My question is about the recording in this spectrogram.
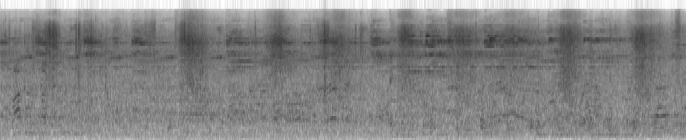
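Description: River water running past the stone ghat steps, a steady hiss, with people's voices underneath and a bright hissing stroke about once a second.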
